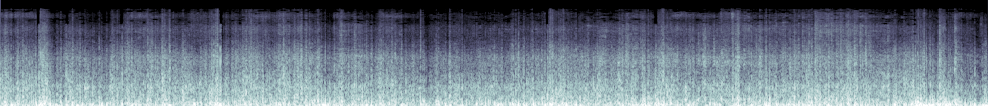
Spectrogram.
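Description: Two passenger trains running side by side on parallel tracks, heard from the open doorway of one of them: a loud, steady rumble of wheels on rails with scattered clicks, and wind rushing over the microphone.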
